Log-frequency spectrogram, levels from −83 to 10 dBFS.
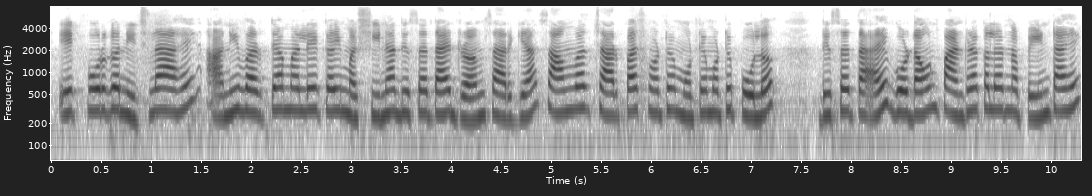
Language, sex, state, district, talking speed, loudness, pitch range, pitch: Marathi, female, Maharashtra, Chandrapur, 150 wpm, -19 LUFS, 260-300 Hz, 280 Hz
